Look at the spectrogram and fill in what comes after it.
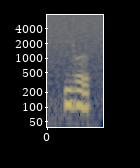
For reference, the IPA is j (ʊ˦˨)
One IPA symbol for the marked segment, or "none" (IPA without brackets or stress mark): ʊ˨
